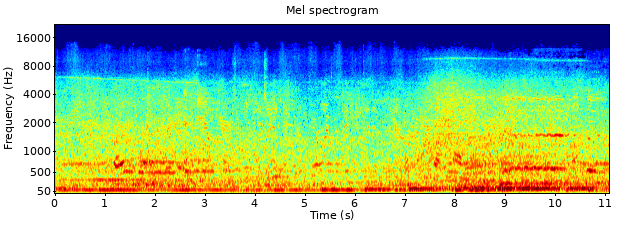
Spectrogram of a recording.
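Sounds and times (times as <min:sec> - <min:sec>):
faint background voices: 0:00.0 - 0:11.0
low engine drone: 0:00.0 - 0:11.0.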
